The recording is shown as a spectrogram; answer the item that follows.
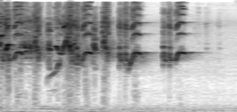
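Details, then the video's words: Asian pied starling, an adult caged male at peak breeding readiness, pours out loud raspy chatter laced with wavering whistles, then gives two short squeaky notes after a pause. "BURUNG JALAK GACOR MOMPA-MOMPA!!! JANTAN TULEN."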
